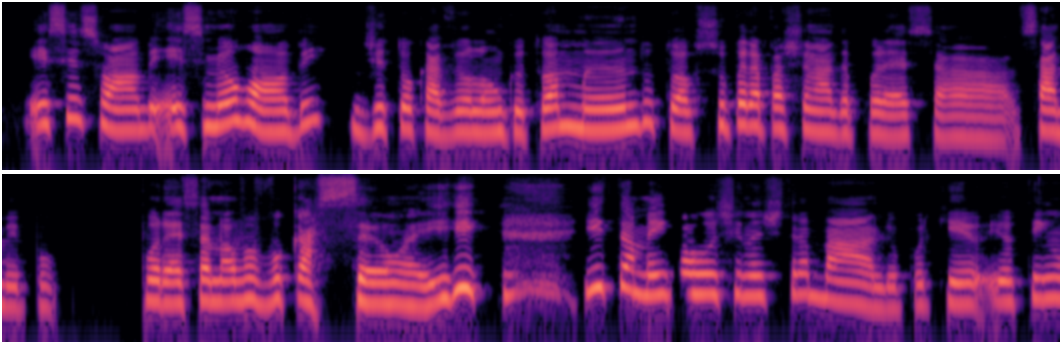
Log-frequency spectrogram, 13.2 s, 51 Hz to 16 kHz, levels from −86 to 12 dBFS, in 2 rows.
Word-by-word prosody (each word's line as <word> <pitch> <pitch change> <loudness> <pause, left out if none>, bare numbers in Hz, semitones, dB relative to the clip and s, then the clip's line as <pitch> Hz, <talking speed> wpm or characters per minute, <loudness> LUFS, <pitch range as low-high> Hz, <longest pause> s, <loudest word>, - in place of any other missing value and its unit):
esses 260 +3 -3
hobby 210 -2 +1
esse 225 +2 -1
meu 245 +4 +5
hobby 235 +2 +2
de 210 +2 -4
tocar 205 -3 0
violão, 190 +1 -1
que 190 - -2
eu - - -1
estou 210 +4 0
amando, 220 +1 +2
estou 215 -7 -1
super 240 +4 0
apaixonada 210 -5 -1
por 180 0 -4
essa, 165 -2 -4
sabe, 190 -5 0
por 170 0 -13 0.5
por 215 -1 +3
essa 200 +2 +2
nova 205 +2 +1
vocação, 205 -2 +2
aí, 230 - +3 0.6
e 330 +3 +4
também 275 -7 +2
com 275 -1 +2
a - - +5
rotina 260 -1 0
de 245 +1 -14
trabalho, 205 - -1
porque 190 +3 -4
e - - -5
eu 205 - +1
tenho 230 +3 -3
210 Hz, 160 wpm, -23 LUFS, 190-240 Hz, 0.6 s, meu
